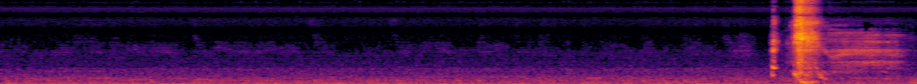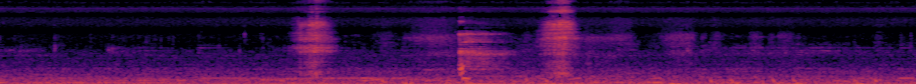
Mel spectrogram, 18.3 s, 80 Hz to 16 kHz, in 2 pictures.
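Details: Adult with a cold on about day 3 or 4, also coughing and blowing nose: one loud sharp sneeze with a short inhaled catch, then a few softer sneezes or sniffs over steady room hum.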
